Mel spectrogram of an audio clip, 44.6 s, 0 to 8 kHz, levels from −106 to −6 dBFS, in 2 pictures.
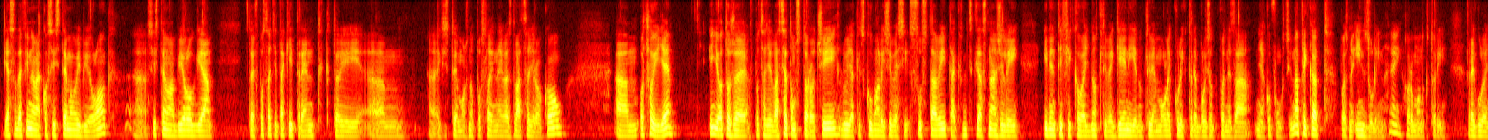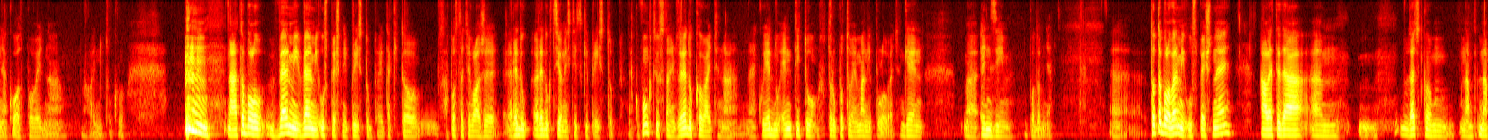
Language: Slovak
